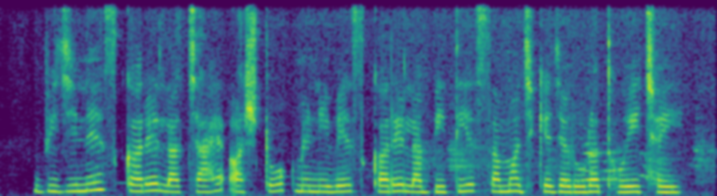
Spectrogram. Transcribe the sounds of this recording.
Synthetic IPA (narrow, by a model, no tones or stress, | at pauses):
bid͡ʒneskəɾelat͡ʃaɦeʔəsʈokmeniʋeskəɾelabit̪ijsəməd͡ʒʱked͡ʒəɾuɾət̪ɦoit͡ʃʰəi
